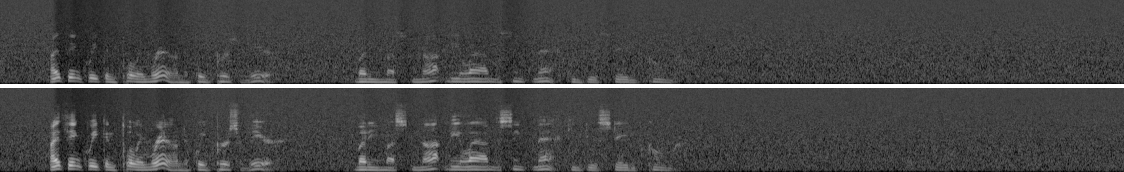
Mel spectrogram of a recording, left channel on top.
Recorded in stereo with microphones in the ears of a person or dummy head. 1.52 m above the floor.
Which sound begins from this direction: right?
A man speaking, at 0.5 s.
